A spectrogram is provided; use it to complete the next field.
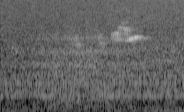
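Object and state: Nothing is struck.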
